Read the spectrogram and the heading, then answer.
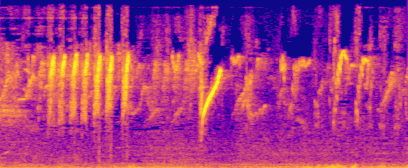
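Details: Sogon giving about eight quick high repeated notes, then a loud rising whistle and softer high warbling, over faint low rumble.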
